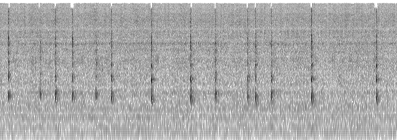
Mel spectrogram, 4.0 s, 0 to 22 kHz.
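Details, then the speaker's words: Renault Duster 2.0 F4R, DP8 automatic, AWD, 80,000 km. After 5–10 km of driving it makes sharp irregular metallic knocks at warm idle, absent when cold. The noise fades with slight throttle and is heard from below, loudest near the wheel. Owner suspects the flywheel. "Вот это Начинает появляться вот этот звук чуть газа даёшь Он исчезает сверху так не слышно он идёт снизу гдето а лучше всего слышно около колеса"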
